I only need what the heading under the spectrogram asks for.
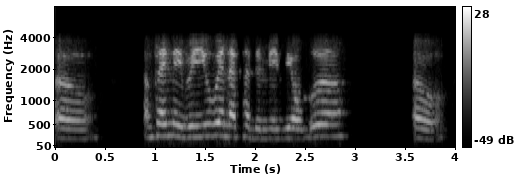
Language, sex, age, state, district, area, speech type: Bodo, female, 18-30, Assam, Chirang, urban, conversation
